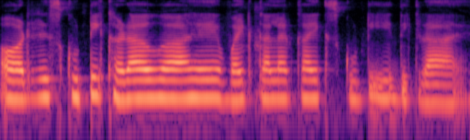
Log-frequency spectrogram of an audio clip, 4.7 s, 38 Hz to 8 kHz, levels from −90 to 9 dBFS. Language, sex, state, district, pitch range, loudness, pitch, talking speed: Hindi, female, Goa, North and South Goa, 175-190 Hz, -17 LUFS, 185 Hz, 165 wpm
